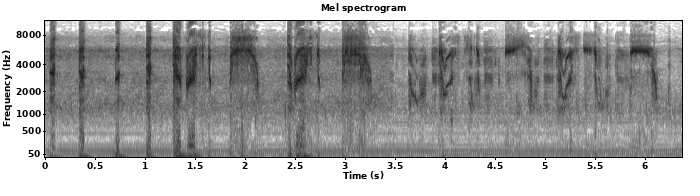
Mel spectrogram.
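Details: Swiftlets outdoors calling to gather the flock: isolated sharp clicks, then chirps with a bent, rising-and-falling shape, building into a run of quick twittering notes.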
